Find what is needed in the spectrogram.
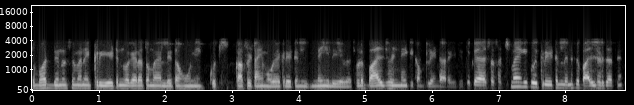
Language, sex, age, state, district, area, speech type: Urdu, male, 18-30, Uttar Pradesh, Rampur, urban, conversation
